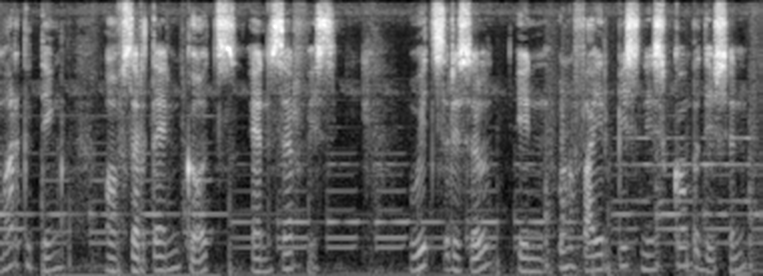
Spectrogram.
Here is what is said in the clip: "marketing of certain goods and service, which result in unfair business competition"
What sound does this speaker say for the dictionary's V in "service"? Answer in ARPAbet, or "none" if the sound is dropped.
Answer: F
